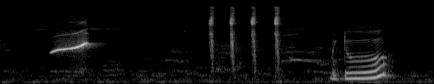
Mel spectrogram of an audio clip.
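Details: Pet ring-necked parrot: a clean rising whistle, then four sharp clicking notes in quick succession, then a nasal, harmonic-rich call that sweeps upward, with quiet gaps between.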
